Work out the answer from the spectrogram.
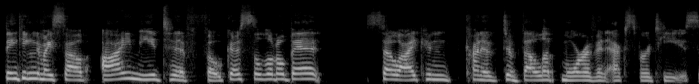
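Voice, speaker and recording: A woman's voice: mid-range voice, dry recording. A woman from eastern Canada with a Canadian accent, a guest talking in a chatty, reflective way and correcting herself as she goes. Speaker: guest, UX expert. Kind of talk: conversational interview.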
